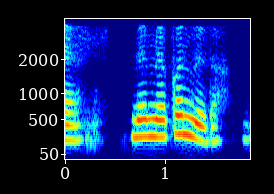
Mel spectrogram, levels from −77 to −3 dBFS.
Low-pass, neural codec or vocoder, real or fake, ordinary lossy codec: 3.6 kHz; codec, 24 kHz, 0.5 kbps, DualCodec; fake; MP3, 24 kbps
